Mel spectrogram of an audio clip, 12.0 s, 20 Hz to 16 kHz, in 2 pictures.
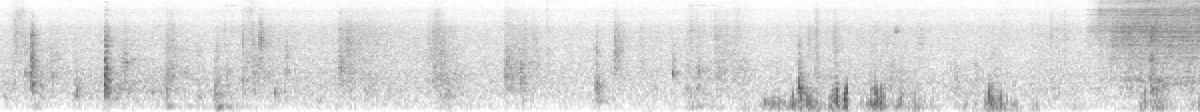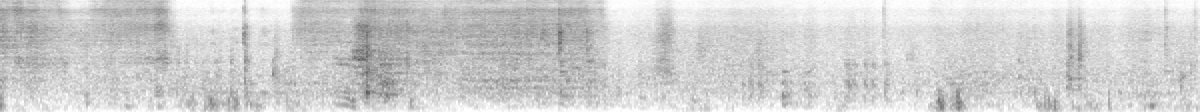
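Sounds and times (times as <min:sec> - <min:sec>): loud hiss: 0:05.4 - 0:09.4.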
